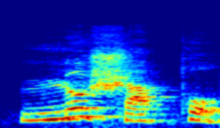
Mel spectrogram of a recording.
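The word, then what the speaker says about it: le chapeau: کلمه بعد لو شپو. باز ببینید اون ترکیب سه حرف ا و ی در پایان کلمه است که به صورت او تلفظ میشه، همشون در مجموع او تلفظ میشن.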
